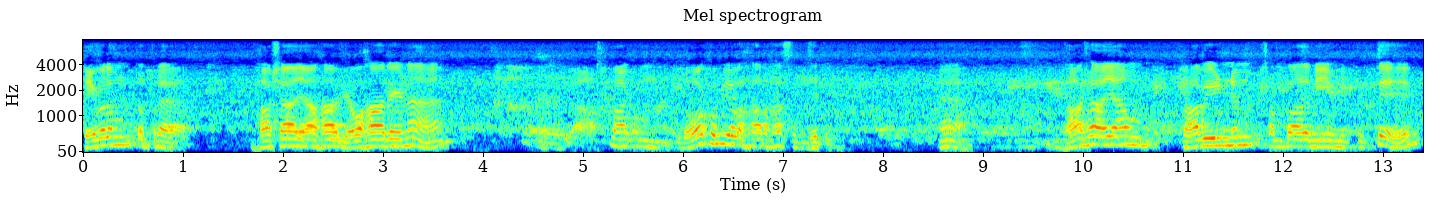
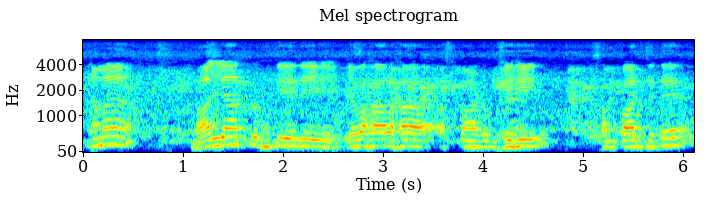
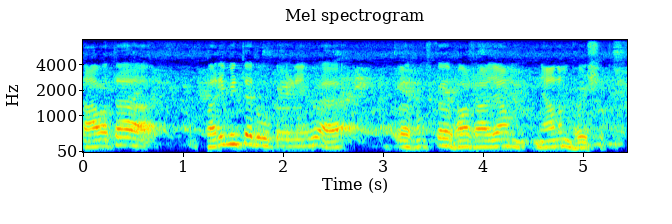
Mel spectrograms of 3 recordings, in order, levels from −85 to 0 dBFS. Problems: constant background noise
